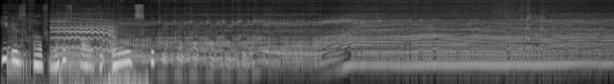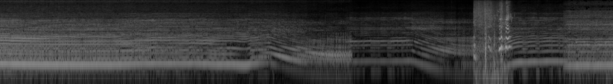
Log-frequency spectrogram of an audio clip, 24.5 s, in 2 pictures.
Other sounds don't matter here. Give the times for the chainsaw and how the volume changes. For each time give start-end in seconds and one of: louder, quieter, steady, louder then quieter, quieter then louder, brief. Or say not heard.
0.0-24.5 quieter.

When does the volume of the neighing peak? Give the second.
2 s.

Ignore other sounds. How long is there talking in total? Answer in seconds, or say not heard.
3 s.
